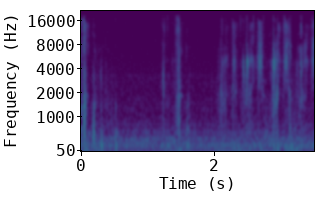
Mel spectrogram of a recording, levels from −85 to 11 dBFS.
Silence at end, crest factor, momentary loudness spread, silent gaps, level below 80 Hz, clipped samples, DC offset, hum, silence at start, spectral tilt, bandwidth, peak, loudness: 0 s; 34 dB; 17 LU; none; -66 dBFS; under 0.1%; under 0.1%; none; 0 s; -2 dB/octave; 18 kHz; -14 dBFS; -45 LUFS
